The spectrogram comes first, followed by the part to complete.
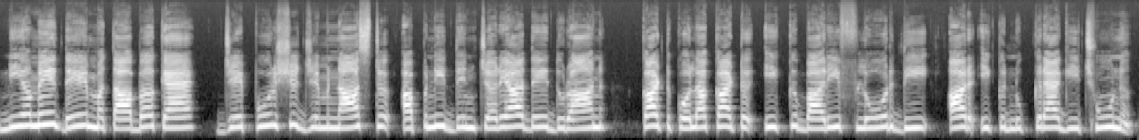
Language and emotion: Dogri, neutral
